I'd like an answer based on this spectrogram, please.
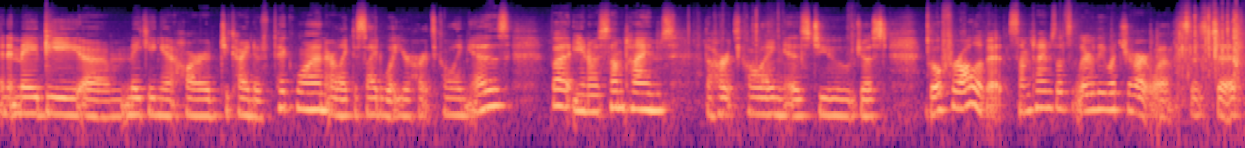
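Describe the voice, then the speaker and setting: Against noticeable background noise, a woman's voice holds a medium pitch. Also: ordinary pitch variation. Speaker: tarot card reader. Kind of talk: pick-a-card tarot reading. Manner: fast; casual, many filler words.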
